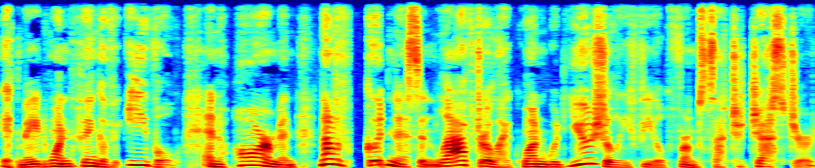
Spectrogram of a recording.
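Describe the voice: This clip consists of plain reading aloud.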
